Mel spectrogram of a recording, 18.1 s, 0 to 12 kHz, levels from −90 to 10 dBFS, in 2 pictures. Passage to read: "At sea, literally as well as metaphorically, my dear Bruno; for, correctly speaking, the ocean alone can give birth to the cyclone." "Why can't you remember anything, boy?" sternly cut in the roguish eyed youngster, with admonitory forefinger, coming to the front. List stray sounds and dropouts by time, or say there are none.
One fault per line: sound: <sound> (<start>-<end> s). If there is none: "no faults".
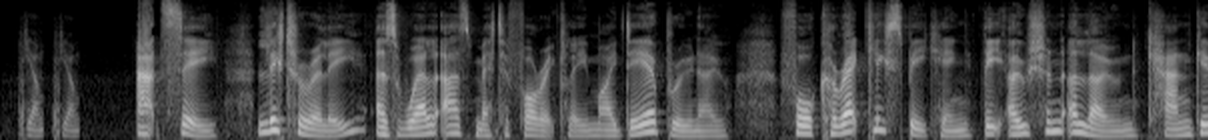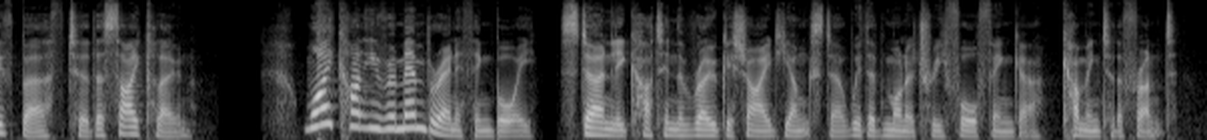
sound: laugh (0.1-0.6 s)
